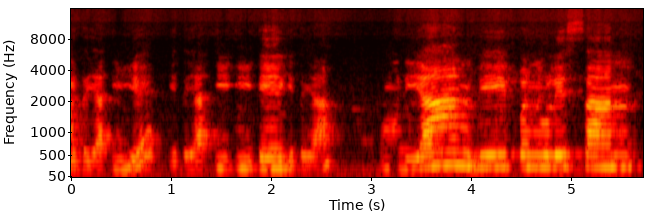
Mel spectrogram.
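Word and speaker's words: いいえ: mungkin kata-katanya yang masih perlu diperbaiki, ada kesalahan pengucapan ya Nak ya. Ada dikit aja. Mungkin ada kata iye gitu ya, penulisannya bukan iye gitu ya, bukan iye gitu ya, bukan k gitu ya, iye gitu ya, iie gitu ya.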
